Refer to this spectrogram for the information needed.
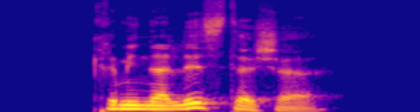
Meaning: inflection of kriminalistisch: 1. strong/mixed nominative/accusative feminine singular 2. strong nominative/accusative plural 3. weak nominative all-gender singular
- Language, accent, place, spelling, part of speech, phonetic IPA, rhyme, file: German, Germany, Berlin, kriminalistische, adjective, [kʁiminaˈlɪstɪʃə], -ɪstɪʃə, De-kriminalistische.ogg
